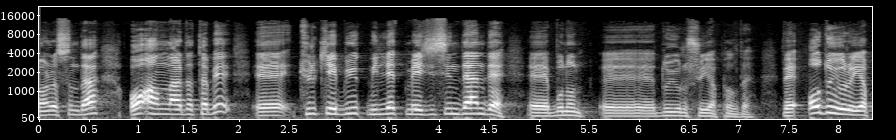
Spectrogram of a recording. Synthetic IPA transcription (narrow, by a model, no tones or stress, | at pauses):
o̞nɾasɯnd̪ao̞ʔanlˠaɾd̪at̪ʰabiː | ɛːt̪ʰyɾcʰijɛbyjyc̚milʲːɛt̪mɛd͡ʒlʲisind̪ænd̪ɛ | bununː | d̪ujuɾusujapʰɯlˠd̪ɯ̰ | vɛo̞d̪ujuɾujap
